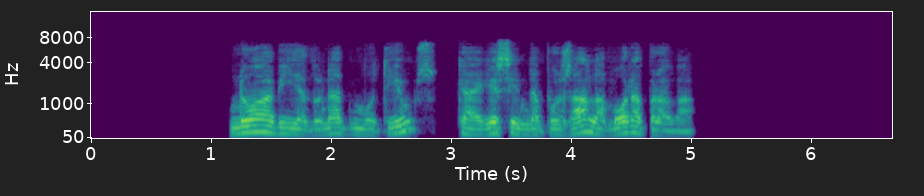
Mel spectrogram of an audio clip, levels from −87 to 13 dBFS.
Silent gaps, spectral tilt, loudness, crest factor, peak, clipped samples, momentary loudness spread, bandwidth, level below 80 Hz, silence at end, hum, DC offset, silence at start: 2.89-3.05 s; -5.5 dB/octave; -18 LUFS; 18 dB; -2 dBFS; under 0.1%; 12 LU; 7.8 kHz; -62 dBFS; 1.7 s; none; under 0.1%; 1.15 s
